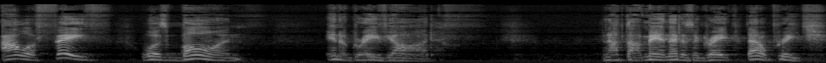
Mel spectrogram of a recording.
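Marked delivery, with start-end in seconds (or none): 0.0-4.3 put-on slow Alabama Southern drawl. Quoting a man's line from every Easter sunrise service, in an Alabama Southern accent. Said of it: "I'm going to try to do it as well".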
